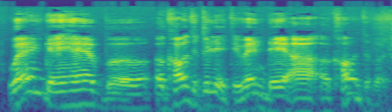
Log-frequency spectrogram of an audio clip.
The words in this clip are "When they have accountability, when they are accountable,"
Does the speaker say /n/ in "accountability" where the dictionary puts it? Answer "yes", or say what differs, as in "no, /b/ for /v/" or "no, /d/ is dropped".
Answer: yes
